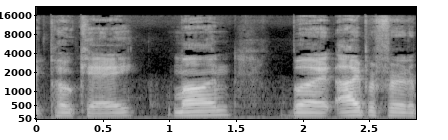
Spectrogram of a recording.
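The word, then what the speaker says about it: Pokémon: the way I realize I'm saying Pokemon and it's actually poke a Mon but I prefer to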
